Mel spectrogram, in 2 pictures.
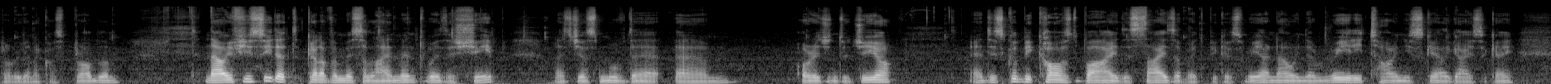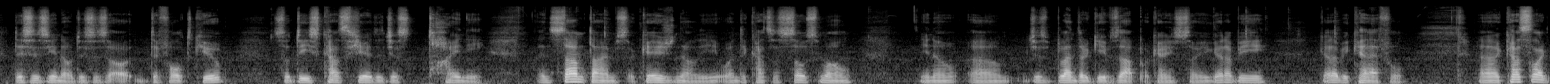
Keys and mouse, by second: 1.1-2.6 drag, 3.2-3.6 middle drag, 3.8 shift+middle drag, 4.5 shift+middle click, 5.4 shift+s, 9.4-10.5 drag, 11.2-12.0 drag, 13.4 shift+a, 16.2 g, 18.5 x, 21.7 shift+drag, 22.9-26.5 drag, 26.6 click, 27.2-27.6 middle drag, 28.1 shift+click, 29.0 shift+click.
